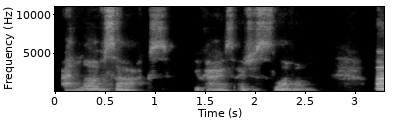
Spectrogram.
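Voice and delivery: very soft, low near-whisper; hushed confession. Real, not acted. Actress confesses to fans she loves socks, in a hushed whisper.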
